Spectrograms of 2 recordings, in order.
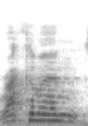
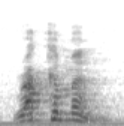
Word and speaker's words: recommend: first syllable is stress what about in committee and recommend second syllable is stressed committee committee recommend Rackham it's not row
